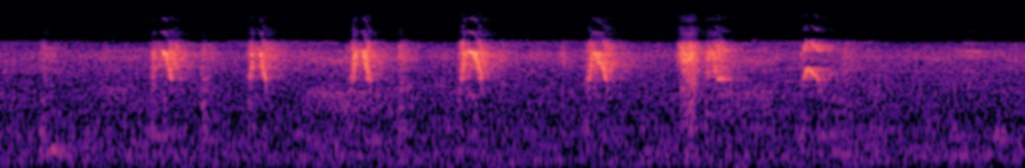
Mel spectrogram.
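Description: A bird chirping: a run of about eight short, high, downward-sliding chirps at an even pace of a little under two a second, stopping about five seconds in.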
